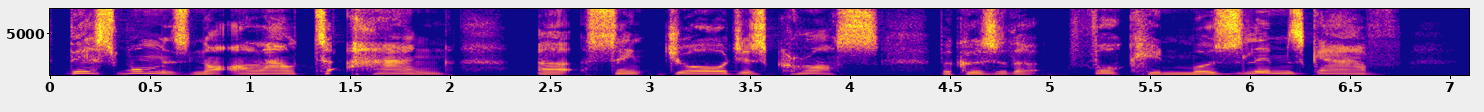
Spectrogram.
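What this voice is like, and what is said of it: Poor put-on regional accent. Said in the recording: “That's not a good accent”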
